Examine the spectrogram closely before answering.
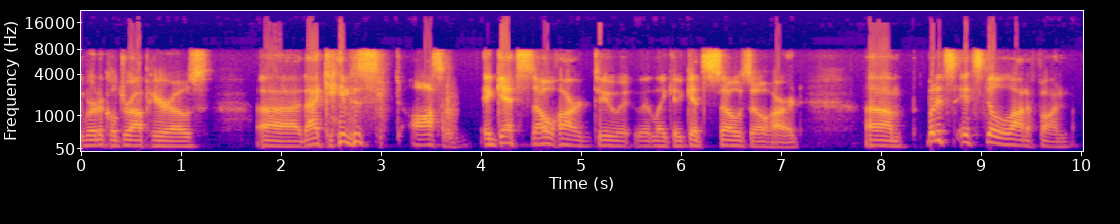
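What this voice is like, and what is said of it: Sick-sounding voice. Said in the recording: “I've been like sick. I don't know if you guys can hear it in my voice.”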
